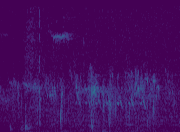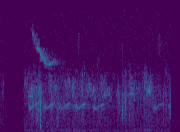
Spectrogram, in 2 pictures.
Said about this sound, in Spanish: en lugar de ponerme …, me está poniendo los pajaritos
